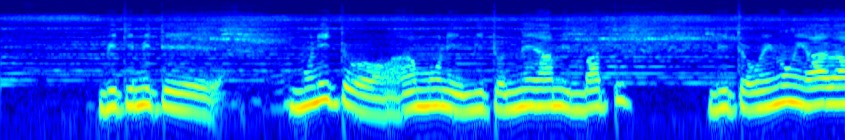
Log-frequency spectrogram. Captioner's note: speaking in foreign language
